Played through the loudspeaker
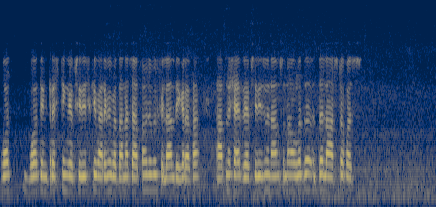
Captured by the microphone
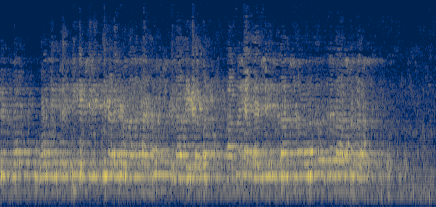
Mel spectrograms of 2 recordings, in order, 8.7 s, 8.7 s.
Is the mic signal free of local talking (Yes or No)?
Yes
